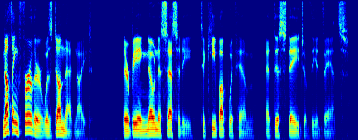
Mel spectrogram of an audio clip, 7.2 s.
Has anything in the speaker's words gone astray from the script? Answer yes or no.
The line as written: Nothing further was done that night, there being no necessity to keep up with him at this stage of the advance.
no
